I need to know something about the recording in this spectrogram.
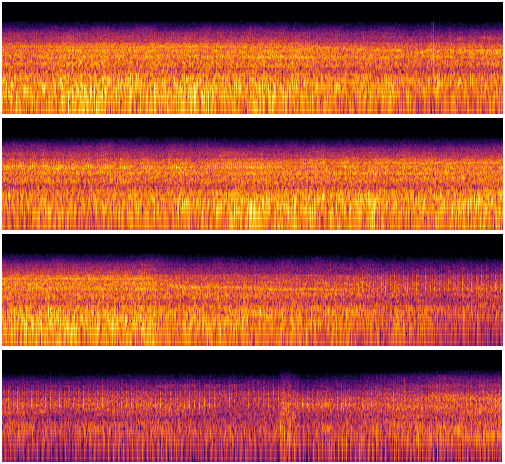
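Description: Motorcycle engine and road noise while riding, with a steady high whine; a little over halfway the throttle is eased, the engine note drops and falls in pitch as the bike slows, then picks up slightly near the end.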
